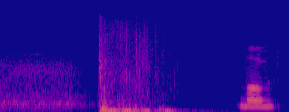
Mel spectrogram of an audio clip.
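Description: A heavy thud sounds as a figure hits the ground.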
